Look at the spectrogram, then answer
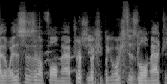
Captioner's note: laughs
